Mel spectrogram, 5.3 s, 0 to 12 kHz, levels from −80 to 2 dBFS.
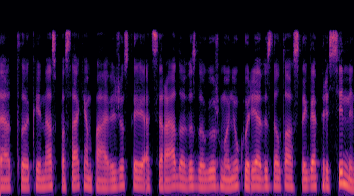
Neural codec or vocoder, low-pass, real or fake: codec, 16 kHz, 4 kbps, FunCodec, trained on Chinese and English, 50 frames a second; 7.2 kHz; fake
